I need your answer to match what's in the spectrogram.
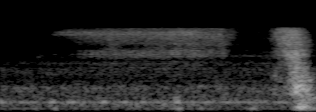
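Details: Steady airy hiss of a delivered breath, then a louder puff of air release over a low constant hum, from the speaker's own ventilator during podcast speech: mechanical ventilator.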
